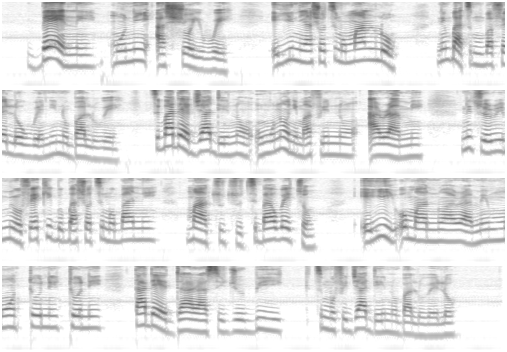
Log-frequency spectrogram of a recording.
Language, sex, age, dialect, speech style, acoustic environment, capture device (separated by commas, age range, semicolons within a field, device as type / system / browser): Yoruba, female, 25-34, Nigeria - Lagos Yoruba, relaxed; focused, silence, mobile / macOS / Safari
